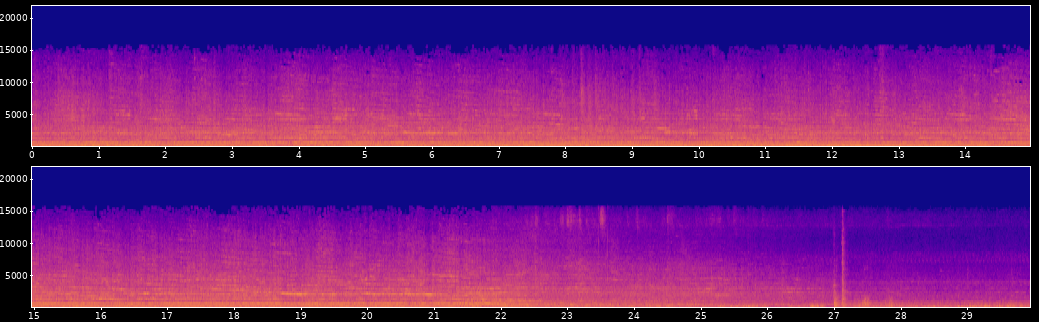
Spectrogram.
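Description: Double-stack intermodal freight train rolling past: steady wheel-on-rail noise with clickety-clack and a wavering high wheel squeal. About three quarters of the way through, the sound drops off sharply as the last car passes and the train moves away.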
